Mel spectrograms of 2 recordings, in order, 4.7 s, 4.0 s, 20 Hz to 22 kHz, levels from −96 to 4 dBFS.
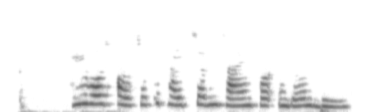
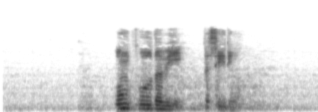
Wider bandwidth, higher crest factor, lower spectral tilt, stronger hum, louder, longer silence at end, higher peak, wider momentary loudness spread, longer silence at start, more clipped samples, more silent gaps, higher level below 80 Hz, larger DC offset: second, 6.8 kHz vs 8.4 kHz; about the same, 18 dB vs 22 dB; first, -8 dB/octave vs -5 dB/octave; neither; second, -40 LUFS vs -21 LUFS; second, 0.3 s vs 0.95 s; second, -22 dBFS vs -4 dBFS; about the same, 10 LU vs 11 LU; second, 0.25 s vs 1.45 s; neither; neither; second, -74 dBFS vs -60 dBFS; neither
